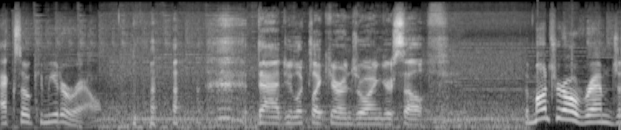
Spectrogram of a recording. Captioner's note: laughter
